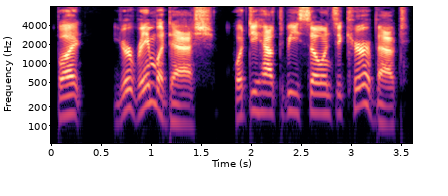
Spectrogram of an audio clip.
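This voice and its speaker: A man's voice: fairly high pitch, sing-song, a little fast, sharp tone, no room sound, studio quality. A man voicing a young female pony, an insecure and adoring filly with an earnest, childlike, pleading manner. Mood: unsure.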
